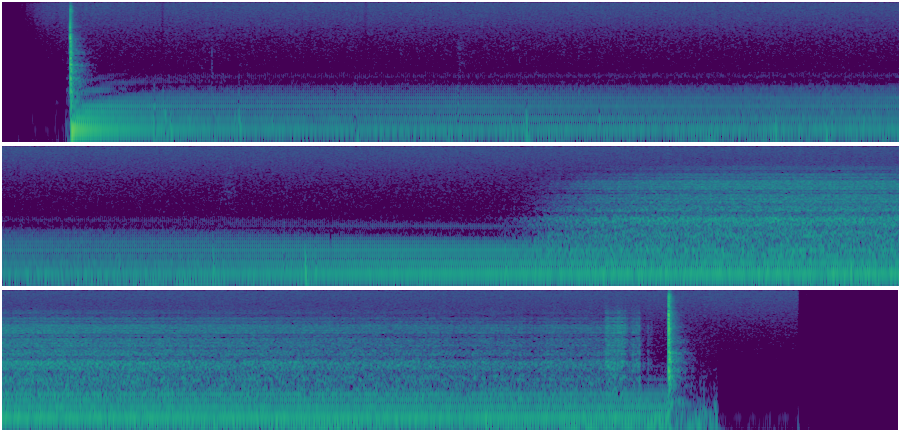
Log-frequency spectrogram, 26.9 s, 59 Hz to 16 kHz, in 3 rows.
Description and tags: Radio, putkiradio / Old radio, switch on, humming, warming up, noise, switch off, 1950s, 1960s
Vanha radio auki ja kiinni. Kytkimen napsahdus, matalaa hurinaa, vähitellen suhinaa, laite kiinni.
Paikka/Place: Suomi / Finland / Helsinki
Aika/Date: 1976
Suomi, Tehosteet, Old, Kiinni, Soundfx, Auki, Yle, 1950s, 1960-luku, On, Putkiradio, Field-recording, 1960s, Off, Finnish-Broadcasting-Company, Vanha, Yleisradio, 1950-luku, Radio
